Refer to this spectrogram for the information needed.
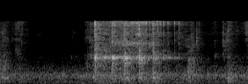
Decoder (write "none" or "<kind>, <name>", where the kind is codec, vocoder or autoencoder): vocoder, Vocos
